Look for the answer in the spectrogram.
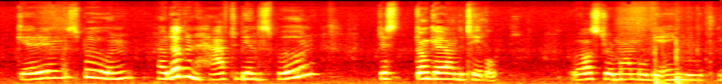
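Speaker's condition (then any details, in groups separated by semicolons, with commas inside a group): No condition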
